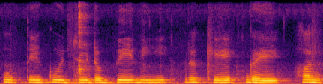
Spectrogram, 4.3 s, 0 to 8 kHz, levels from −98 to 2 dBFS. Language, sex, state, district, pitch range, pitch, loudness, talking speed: Punjabi, female, Punjab, Kapurthala, 190-200 Hz, 195 Hz, -15 LUFS, 95 wpm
